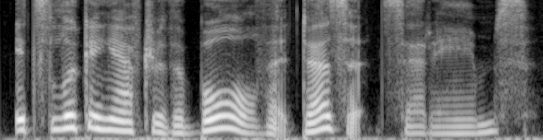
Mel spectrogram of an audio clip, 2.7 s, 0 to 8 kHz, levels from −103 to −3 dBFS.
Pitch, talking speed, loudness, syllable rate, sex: 190 Hz, 220 wpm, -18 LUFS, 5.2 syllables/s, female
